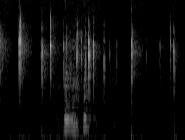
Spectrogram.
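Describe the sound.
Dice rattle and clatter across a hard tabletop in a quick, irregular burst of small clicks, fairly quiet, with a brief murmur of voice partway through.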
